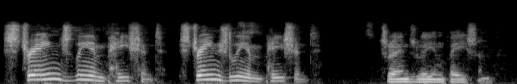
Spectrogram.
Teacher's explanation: moving from a J sound to an L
